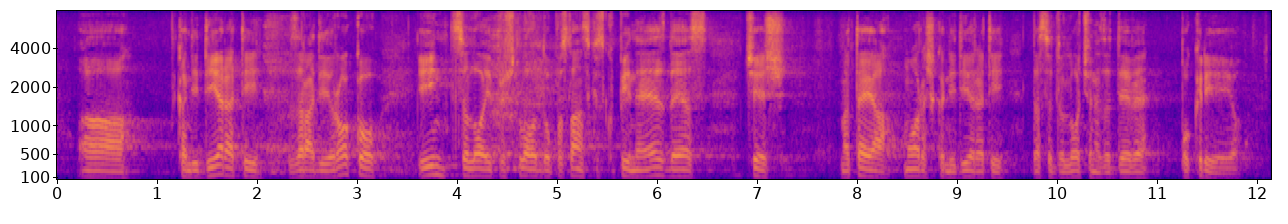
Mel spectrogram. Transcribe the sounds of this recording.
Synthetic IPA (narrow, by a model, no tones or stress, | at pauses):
kand̪id̪iːɾat̪izaɾaːd̪iɾoːkɔwint̪sɛloːjɛpɾiʃlod̪ɔpɔslaːnskɛsku̥piːnɛɛzd̪ɛɛs | t͡ʃeʃ | mat̪ɛjamoːɾaʃkand̪id̪iːɾat̪i | d̪̥asɛd̪ɔloːt͡ʃɛnɛzad̪eːʋɛpɔkɾijɛjɔ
